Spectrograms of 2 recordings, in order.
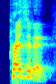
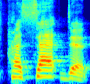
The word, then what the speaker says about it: precedent: what did I say I pronounce precedent that's why I said president and people are like it's precedent I was like really oh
